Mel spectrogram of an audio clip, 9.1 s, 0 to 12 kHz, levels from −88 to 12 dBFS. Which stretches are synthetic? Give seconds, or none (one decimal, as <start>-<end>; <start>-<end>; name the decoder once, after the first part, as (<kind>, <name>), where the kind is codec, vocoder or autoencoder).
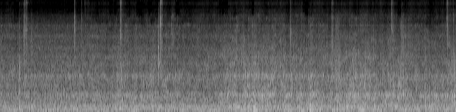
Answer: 0.0-0.5 (codec, HILCodec); 1.7-9.1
